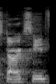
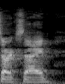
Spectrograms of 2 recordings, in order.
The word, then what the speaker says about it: Darkseid: And it's spelled S-E-I-D-E. – Yeah, yes. – S-E-I-D. I thought it was Darkseid for a long time, because that's how you would pronounce that. But it's Darkseid.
